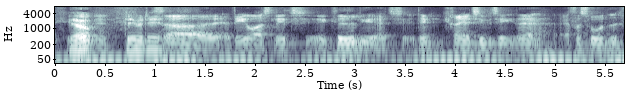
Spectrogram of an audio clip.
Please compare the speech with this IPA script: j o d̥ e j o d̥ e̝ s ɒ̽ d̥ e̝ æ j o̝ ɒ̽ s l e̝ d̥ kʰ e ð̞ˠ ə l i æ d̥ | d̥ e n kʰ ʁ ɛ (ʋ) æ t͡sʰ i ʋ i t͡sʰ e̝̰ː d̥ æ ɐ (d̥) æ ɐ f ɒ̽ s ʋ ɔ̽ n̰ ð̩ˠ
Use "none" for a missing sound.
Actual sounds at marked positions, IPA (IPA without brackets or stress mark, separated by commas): none, none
